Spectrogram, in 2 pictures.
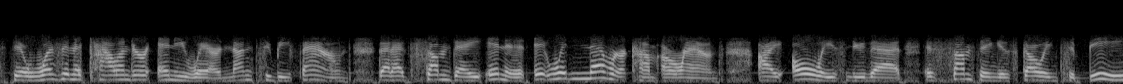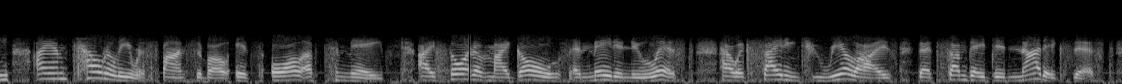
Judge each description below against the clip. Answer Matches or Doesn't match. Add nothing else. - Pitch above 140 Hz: Matches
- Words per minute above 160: Doesn't match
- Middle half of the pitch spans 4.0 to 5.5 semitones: Matches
